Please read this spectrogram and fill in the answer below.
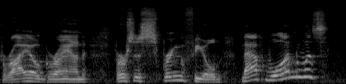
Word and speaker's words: Rio Grande: two between rayo grand not rio grande i promise we are not saying it wrong it is pronounced ryo grand versus springfield map one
